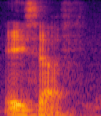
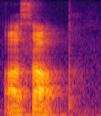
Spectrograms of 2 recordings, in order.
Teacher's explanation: But, in Armenian, it's always a pure a sound.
